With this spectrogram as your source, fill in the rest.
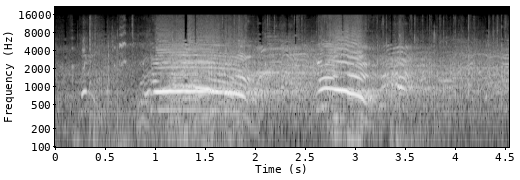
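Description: Young men shout loudly after a rally.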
